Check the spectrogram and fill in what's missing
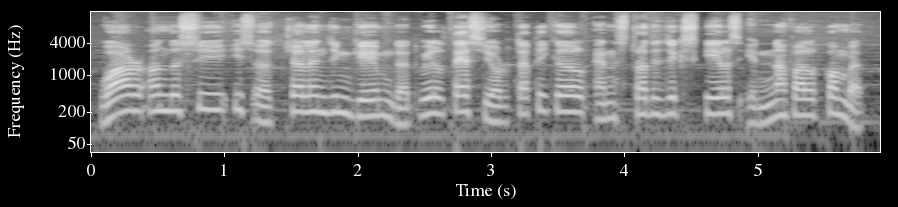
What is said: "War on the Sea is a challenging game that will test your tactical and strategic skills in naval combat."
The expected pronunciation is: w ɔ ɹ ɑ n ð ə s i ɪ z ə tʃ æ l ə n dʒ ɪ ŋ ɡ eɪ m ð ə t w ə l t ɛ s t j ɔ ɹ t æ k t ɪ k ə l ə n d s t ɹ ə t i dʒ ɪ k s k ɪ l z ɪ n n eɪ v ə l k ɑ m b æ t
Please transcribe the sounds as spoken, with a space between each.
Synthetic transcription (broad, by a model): w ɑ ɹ ɑ n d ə s i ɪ s ə tʃ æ l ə n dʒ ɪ ŋ ɡ eɪ m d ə t w ə l t ɛ s t j ɔ ɹ t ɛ k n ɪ k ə l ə n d s t ɹ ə t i dʒ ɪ k s k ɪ l s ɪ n n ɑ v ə l k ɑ m b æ t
